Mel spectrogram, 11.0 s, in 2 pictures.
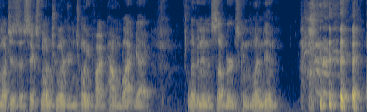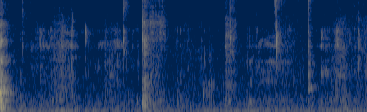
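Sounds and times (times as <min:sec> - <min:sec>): faint chewing with wet mouth smacks: 0:05.8 - 0:11.0.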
